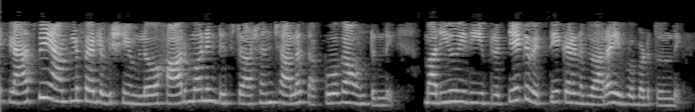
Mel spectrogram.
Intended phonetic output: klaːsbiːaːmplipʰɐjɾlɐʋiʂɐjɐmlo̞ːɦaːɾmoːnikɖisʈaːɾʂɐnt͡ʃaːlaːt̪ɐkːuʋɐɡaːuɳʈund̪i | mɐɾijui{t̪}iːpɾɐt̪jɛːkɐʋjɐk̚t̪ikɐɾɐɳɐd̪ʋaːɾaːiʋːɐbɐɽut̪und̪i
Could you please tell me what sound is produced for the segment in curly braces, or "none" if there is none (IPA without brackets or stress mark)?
d̪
